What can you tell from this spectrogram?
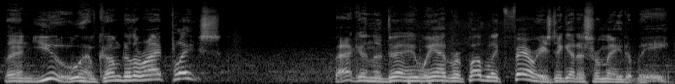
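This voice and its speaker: Folksy, lively old Southern rancher. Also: male voice, on the high side, vocal fry, slight background noise, exaggerated voice. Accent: Southern American. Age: older. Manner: folksy, chatty showman's patter. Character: genial, folksy old male rancher and salesman. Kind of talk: video game character dialogue.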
